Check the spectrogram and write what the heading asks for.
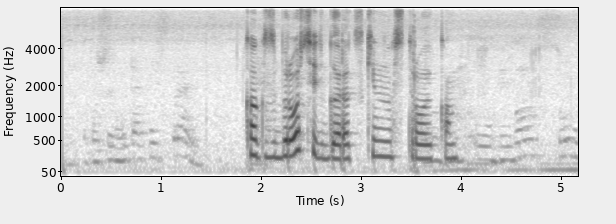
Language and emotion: Russian, neutral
